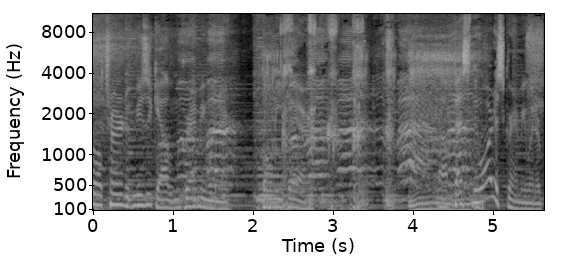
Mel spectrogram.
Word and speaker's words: Bon Iver: It's pronounced Bon Iver. – Oh, it's spelled B-O-N, and the second name is I-V-E-R.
